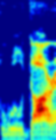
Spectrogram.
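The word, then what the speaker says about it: vulgaris: here so um and the v in hard Latin would be pronounced as a w so would actually be in hard Latin it would be like woolgar a Bulgaria Bulgari no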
